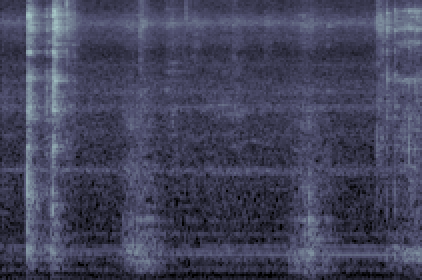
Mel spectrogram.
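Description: Plates and tableware clinking as they are handled on a dining table: two quick sharp clinks near the start, then two softer, duller knocks about a second and three seconds in.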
